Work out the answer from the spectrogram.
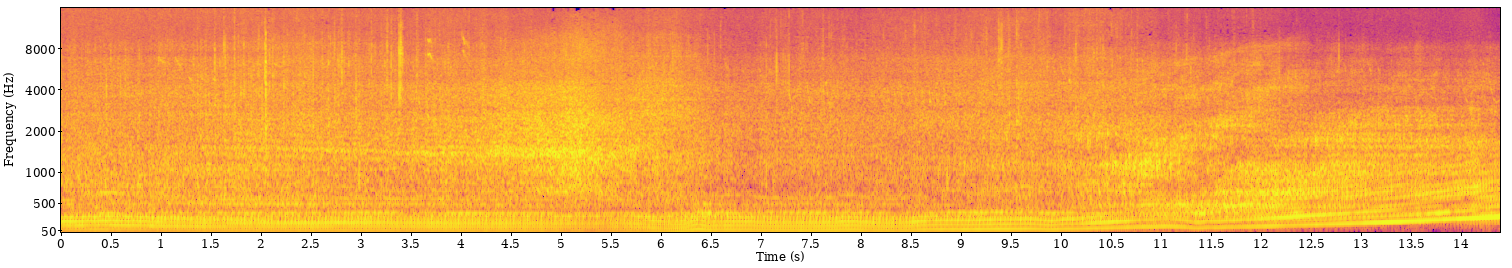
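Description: McLaren MP4-12C's twin-turbo V8 running at low revs as the car pulls away, its pitch dipping briefly a few times. Over the last few seconds it rises steadily as the car accelerates.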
